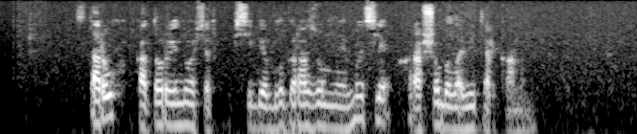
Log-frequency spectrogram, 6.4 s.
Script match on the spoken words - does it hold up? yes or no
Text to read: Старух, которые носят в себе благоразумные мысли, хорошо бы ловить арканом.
yes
